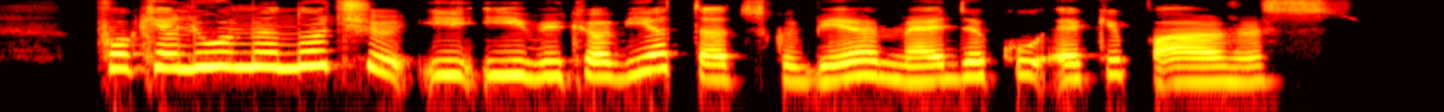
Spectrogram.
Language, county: Lithuanian, Kaunas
